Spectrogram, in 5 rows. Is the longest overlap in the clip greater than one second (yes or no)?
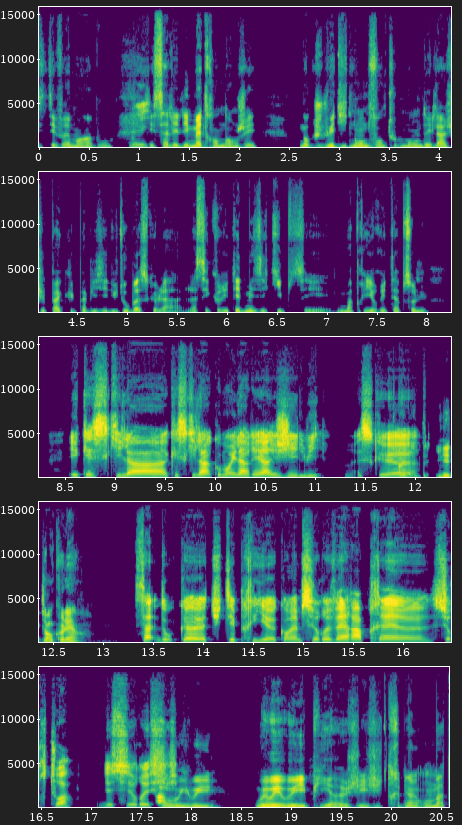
no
